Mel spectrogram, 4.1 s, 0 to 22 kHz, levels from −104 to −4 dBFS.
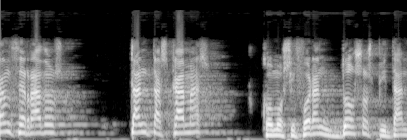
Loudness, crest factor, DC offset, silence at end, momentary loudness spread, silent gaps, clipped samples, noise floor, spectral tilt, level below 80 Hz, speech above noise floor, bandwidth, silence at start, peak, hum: -13 LUFS; 14 dB; under 0.1%; 0 s; 8 LU; none; under 0.1%; -43 dBFS; -5 dB/octave; -50 dBFS; 30 dB; 9 kHz; 0 s; 0 dBFS; none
